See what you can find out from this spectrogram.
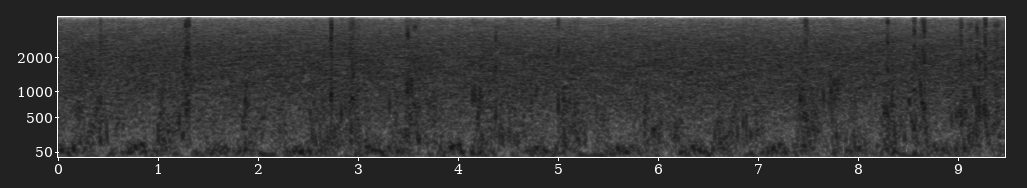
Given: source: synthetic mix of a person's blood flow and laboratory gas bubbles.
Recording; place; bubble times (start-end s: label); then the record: Doppler ultrasound of blood flow; precordium
0.00-0.06 s: bubbles
0.13-0.29 s: bubbles
0.34-0.56 s: bubbles
0.99-1.39 s: bubbles
1.56-1.60 s: bubbles
2.52-3.15 s: bubbles
3.31-3.38 s: bubbles
3.46-3.90 s: bubbles
4.13-4.33 s: bubbles
4.38-4.86 s: bubbles
4.99-5.33 s: bubbles
5.37-5.45 s: bubbles
5.85-5.96 s: bubbles
6.00-6.13 s: bubbles
6.18-6.28 s: bubbles
6.57-6.71 s: bubbles
6.79-7.06 s: bubbles
7.42-8.07 s: bubbles
8.23-8.77 s: bubbles
8.93-9.48 s: bubbles
From the record:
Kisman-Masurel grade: 232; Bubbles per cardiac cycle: several, 3 to 8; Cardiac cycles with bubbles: 50 to 99%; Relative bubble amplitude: moderate (0.250 to 0.450); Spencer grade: 3 (all of the cardiac periods contain showers or single bubble signals, but not dominating or overriding the cardiac motion signals); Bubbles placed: anywhere in the cardiac cycle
